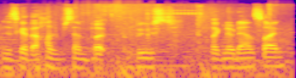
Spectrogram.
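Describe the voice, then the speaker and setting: A man's voice: medium pitch, fairly quick. A man casually chatting through a game livestream, answering chat questions in a loose, rambling way with lots of "like" fillers, with game music playing behind him. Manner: relaxed, rambling, many "like" fillers. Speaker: game streamer. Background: game music and sound effects.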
